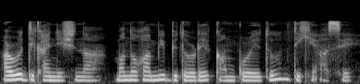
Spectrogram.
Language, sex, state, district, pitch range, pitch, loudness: Nagamese, female, Nagaland, Kohima, 180-205 Hz, 195 Hz, -16 LUFS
